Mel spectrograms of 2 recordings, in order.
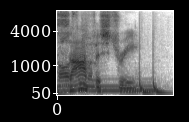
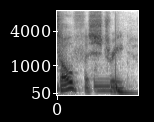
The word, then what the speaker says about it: sophistry: Dude's calling it sophistry. See, when I heard it used, I heard it pronounced sofa street.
